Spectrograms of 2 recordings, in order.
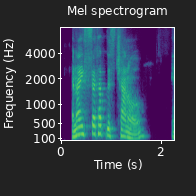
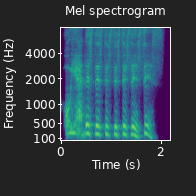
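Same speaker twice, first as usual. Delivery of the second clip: mock excited client, much higher; 8 semitones higher than usual. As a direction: gush like a client who just got excited. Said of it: "the client gets excited and goes".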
